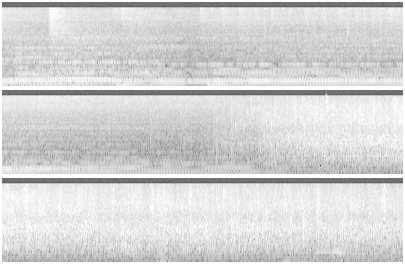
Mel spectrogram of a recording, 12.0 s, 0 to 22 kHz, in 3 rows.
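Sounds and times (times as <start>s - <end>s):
audience applause: 5.8s - 12.0s.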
